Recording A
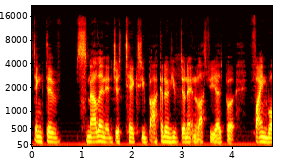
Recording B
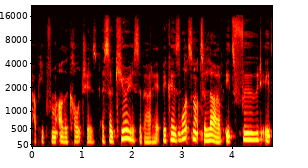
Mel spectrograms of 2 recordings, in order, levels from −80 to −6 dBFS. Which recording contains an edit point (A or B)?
B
